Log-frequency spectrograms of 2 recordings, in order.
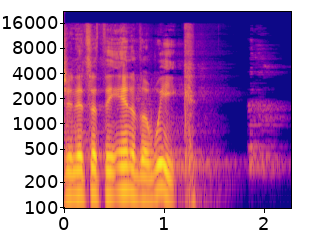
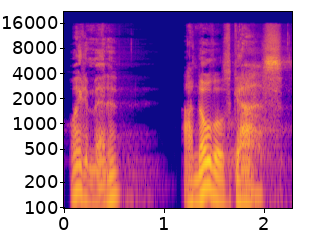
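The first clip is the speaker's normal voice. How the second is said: much softer, low and breathless; hushed realization; 6 semitones lower, 8 dB quieter than usual. Acted. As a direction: murmur it as recognition dawns. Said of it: "he thinks to himself".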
